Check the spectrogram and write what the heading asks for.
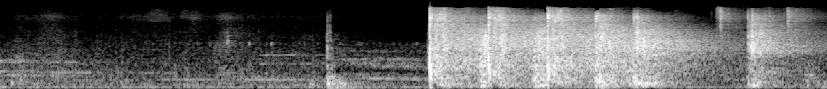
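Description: A quick string of pistol shots, about two seconds in, fired one after another at a fast pace and echoing in an enclosed room.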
